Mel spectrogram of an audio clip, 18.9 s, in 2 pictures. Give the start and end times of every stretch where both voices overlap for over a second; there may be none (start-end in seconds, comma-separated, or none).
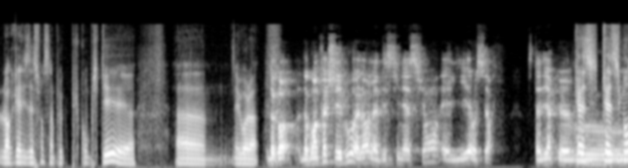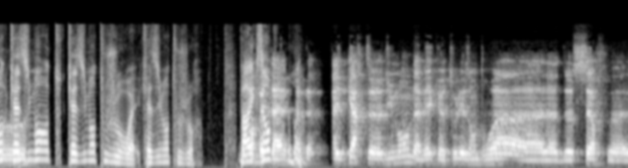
8.6-9.8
